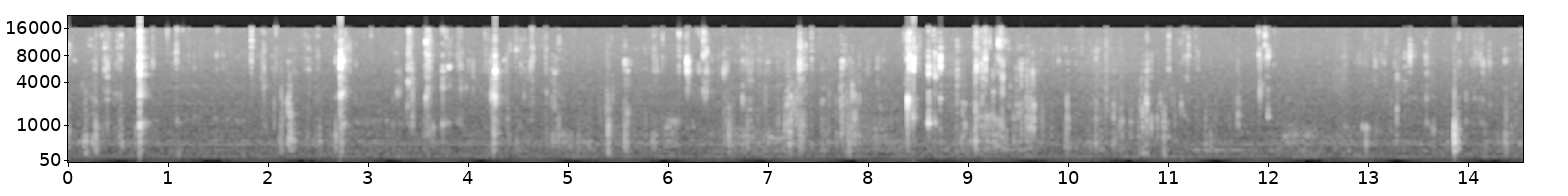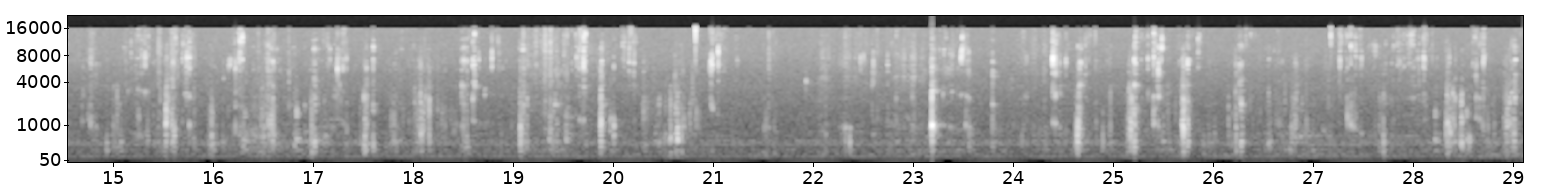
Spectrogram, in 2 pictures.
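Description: Close-up chewing of soft, sticky rice-flour dango: wet, irregular mouth clicks and smacks, several a second.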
